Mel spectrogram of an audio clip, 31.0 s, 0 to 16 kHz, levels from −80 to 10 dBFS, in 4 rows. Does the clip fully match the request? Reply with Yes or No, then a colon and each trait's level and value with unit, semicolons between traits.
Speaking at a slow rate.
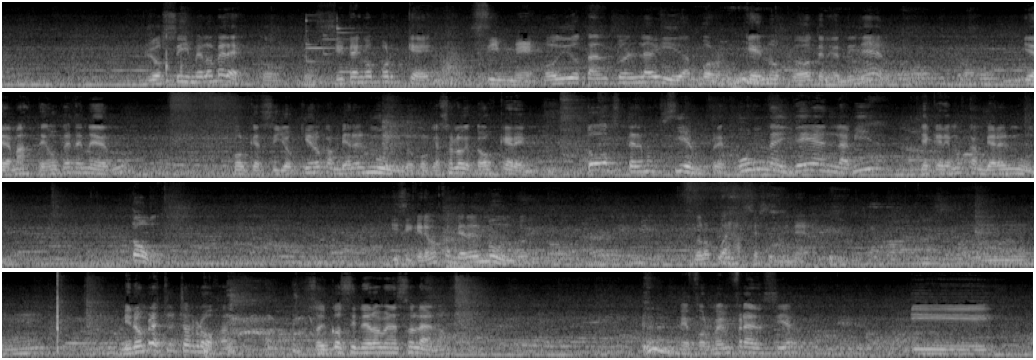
No: average, 160 wpm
